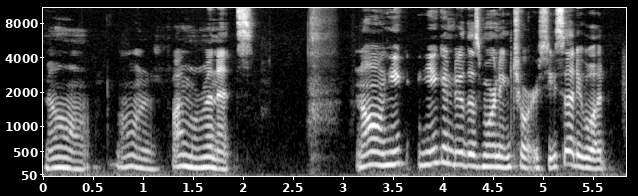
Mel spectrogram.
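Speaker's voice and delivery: mock mumbling under the breath. Retelling a slow morning awakening, acting out mumbling to oneself. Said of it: "I even just kind of mumbled to myself".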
